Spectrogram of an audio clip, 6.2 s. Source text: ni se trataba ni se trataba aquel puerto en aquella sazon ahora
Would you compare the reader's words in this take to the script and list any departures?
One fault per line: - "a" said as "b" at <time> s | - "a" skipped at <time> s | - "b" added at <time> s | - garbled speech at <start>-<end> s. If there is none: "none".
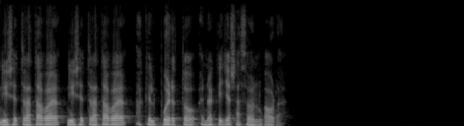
none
